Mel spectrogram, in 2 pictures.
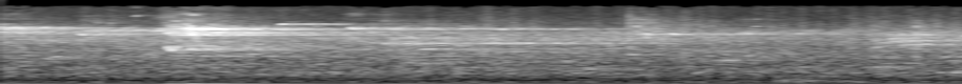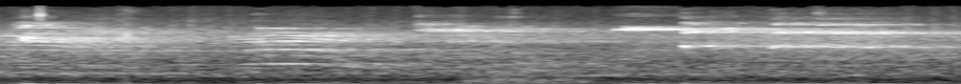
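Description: Basketball game sound on a gym floor: sneakers squeaking on the hardwood in many short high squeaks, a ball being dribbled, and voices murmuring in the hall.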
